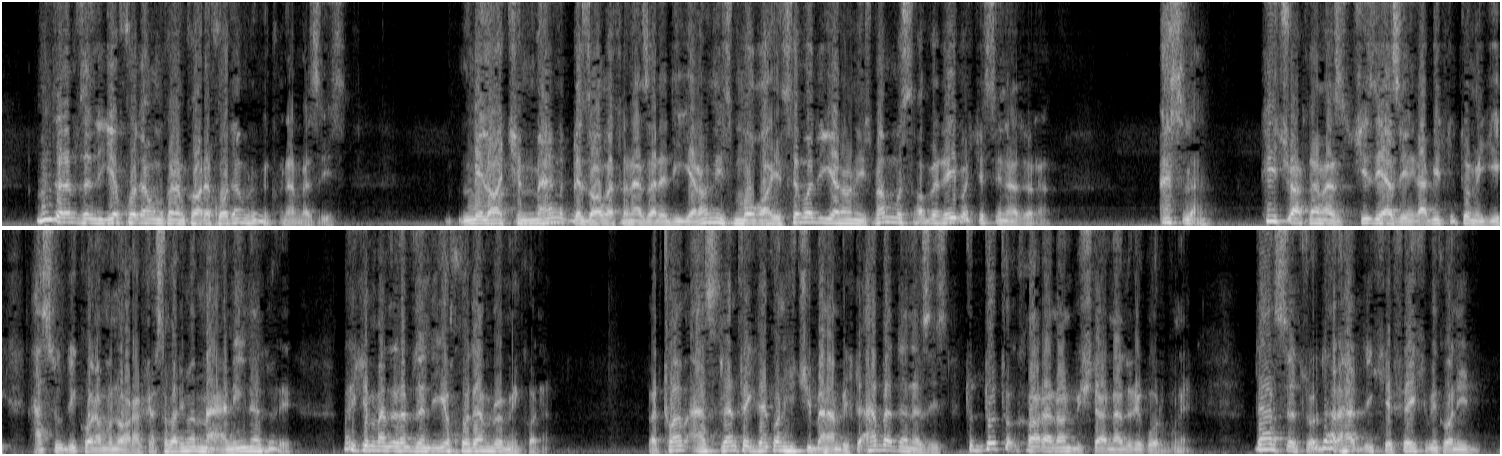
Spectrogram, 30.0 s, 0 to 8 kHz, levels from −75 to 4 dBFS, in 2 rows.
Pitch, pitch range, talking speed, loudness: 120 Hz, 95-140 Hz, 170 wpm, -14 LUFS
